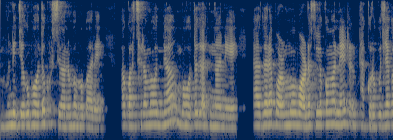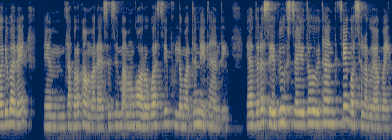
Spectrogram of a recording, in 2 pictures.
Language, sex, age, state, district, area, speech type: Odia, female, 18-30, Odisha, Khordha, rural, spontaneous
